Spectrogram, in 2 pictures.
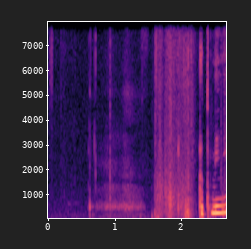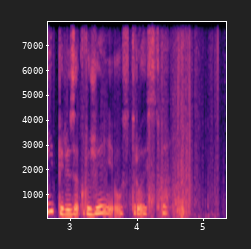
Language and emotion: Russian, sad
